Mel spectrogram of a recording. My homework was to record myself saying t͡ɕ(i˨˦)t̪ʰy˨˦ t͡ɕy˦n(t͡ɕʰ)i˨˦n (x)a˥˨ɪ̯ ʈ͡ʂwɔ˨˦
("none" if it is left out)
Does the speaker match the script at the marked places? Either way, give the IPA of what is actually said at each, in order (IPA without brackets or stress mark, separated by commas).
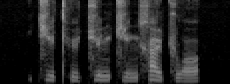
i˥˨, t͡ɕ, x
